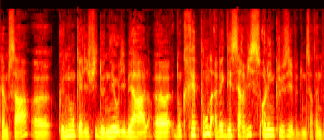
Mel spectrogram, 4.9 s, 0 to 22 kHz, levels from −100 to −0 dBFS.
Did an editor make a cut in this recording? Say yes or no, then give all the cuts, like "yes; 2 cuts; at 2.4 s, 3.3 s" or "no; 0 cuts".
yes; 2 cuts; at 2.3 s, 3.9 s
